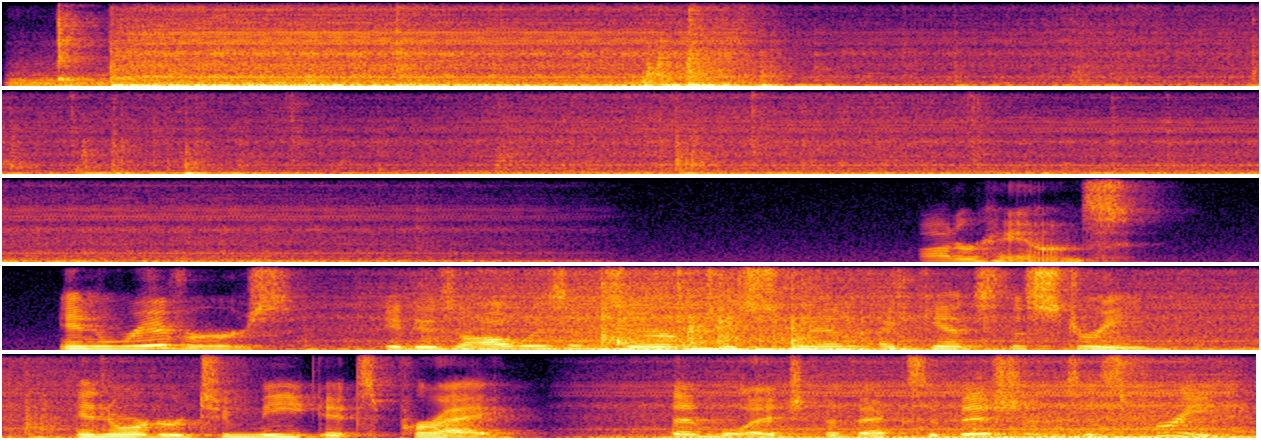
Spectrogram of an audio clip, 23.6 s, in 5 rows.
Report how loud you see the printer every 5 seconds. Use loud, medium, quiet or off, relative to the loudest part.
loud, quiet, quiet, loud, loud.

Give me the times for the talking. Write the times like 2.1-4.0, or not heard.
12.9-13.7, 14.3-23.4.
